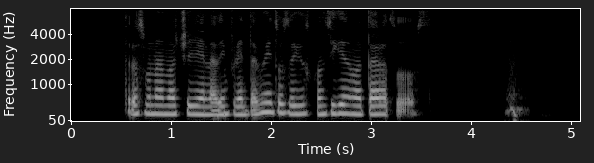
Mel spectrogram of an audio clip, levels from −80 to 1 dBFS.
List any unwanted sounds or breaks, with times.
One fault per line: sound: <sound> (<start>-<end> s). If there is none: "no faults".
sound: whoosh (4.3-4.6 s)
